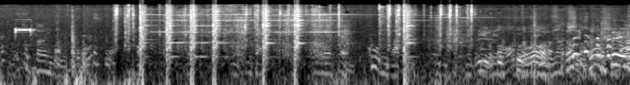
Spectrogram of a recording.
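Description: A shot-timer beep, then a rapid string of rifle shots at close range, about a dozen sharp cracks over some five seconds, fast shooting against the clock.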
